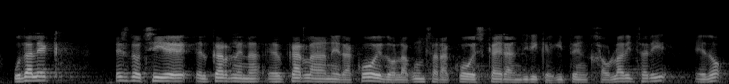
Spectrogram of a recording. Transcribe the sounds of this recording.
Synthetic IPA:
uðale̞k | e̞zd̪o̞t͡sie | elkaɾlane̞ɾako̞e̞ðo̞laɣ̞unt͡saɾako̞e̞skae̞ɾaːnd̪iɾike̞ɣit̪e̞nʝawlaɾit͡saɾi | e̞ðo̞

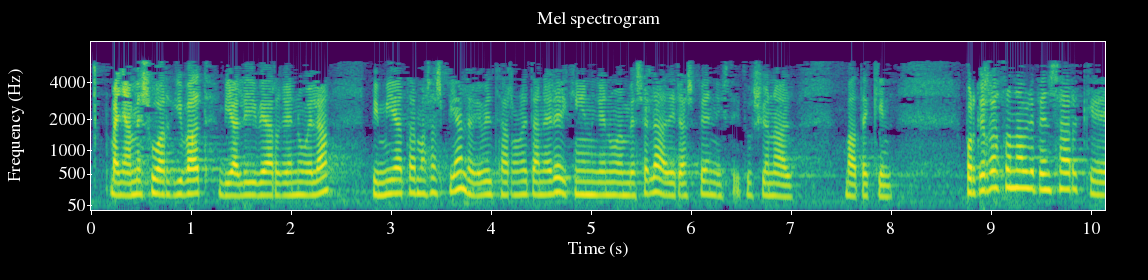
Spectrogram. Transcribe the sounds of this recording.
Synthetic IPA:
baɲame̞suaɾɣiβ̞at̪bialiβe̞aɾɣ̞e̞nue̞la | bimiʎat̪amasaspianle̞ɣ̞e̞β̞ilt͡sarone̞t̪ane̞ɾe̞ːɣiŋɡe̞nue̞mbe̞salaːð̞iɾaspe̞ninst̪ḭt̪usio̞nal | βat̪e̞kim | po̞ɾkeraso̞naβ̞le̞pe̞nsaɾke

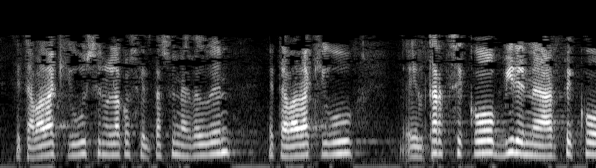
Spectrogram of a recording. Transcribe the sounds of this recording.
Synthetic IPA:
e̞t̪aβaðakiɣ̞use̞no̞lako̞sajlt̪asunakðawðe̞n | e̞t̪aβaðakiɣ̞u | elkaɾt͡se̞ko̞βiɾe̞nːɾt̪e̞ko̞

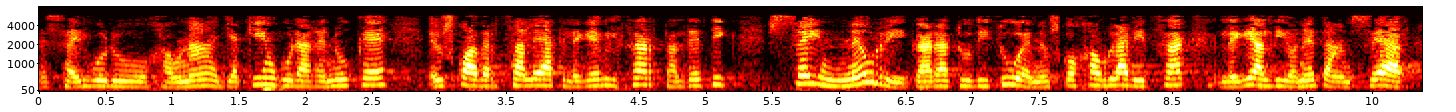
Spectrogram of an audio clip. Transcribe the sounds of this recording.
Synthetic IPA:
sajlβuɾuʝawnaʝakiŋɡuɾaɣ̞e̞nuke̞ː | wsko̞aβe̞ɾt͡sale̞akle̞ɣ̞e̞β̞ilt͡saɾt̪ald̪e̞t̪ik | se̞jne̞wriɣaɾat̪uðit̪ue̞ne̞wsko̞ʝawɾlaɾit͡sakle̞ɣ̞e̞ald̪io̞ne̞t̪anse̞aɾ

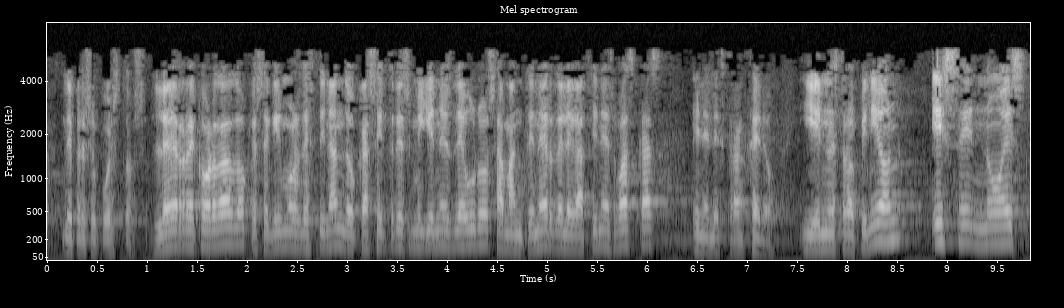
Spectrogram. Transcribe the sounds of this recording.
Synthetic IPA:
d̪e̞pɾe̞supwe̞st̪o̞̰sleere̞ko̞ɾð̞að̞o̞ke̞se̞ɣ̞imo̞zðe̞st̪inãnd̪o̞kasit̪ɾe̞zmiʎo̞ne̞zðeewɾo̞samãnt̪e̞ne̞ɾðe̞le̞ɣaθjo̞ne̞zβaskas | e̞ne̞le̞kst̪ɾaŋxe̞ɾo̞̰ | ie̞nːwe̞st̪ɾaopinjõ̞n | e̞se̞no̞e̞s

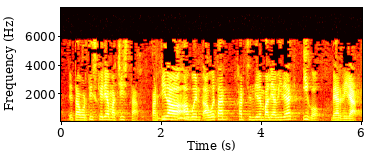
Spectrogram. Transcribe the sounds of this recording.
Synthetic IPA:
e̞t̪aβoɾt̪iske̞ɾiamat͡ʃist̪a̰ | paɾt̪iðawawe̞t̪anʝaɾt͡se̞nd̪iɾe̞mbaliaβ̞ið̞e̞akiɣo̞ | βe̞aɾðiɾa

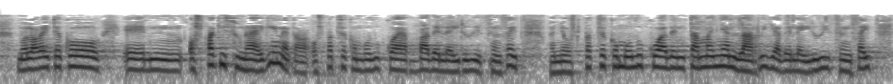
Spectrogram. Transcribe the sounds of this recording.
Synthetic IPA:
no̞laβ̞ajt̪e̞ko̞ | o̞spakisunae̞ɣine̞t̪aʔo̞spat͡se̞ko̞mo̞ðuko̞abaðe̞laiɾuðit͡se̞nsajt̪baɲao̞spat͡se̞ko̞mo̞ðuko̞aðe̞nt̪amaɲanlariʎaðe̞laiɾuðit͡se̞nsajt̪

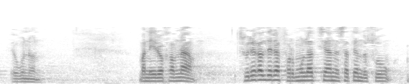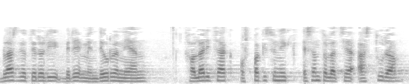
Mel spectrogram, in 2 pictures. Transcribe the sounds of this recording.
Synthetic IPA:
e̞ɣ̞unon | maneɾo̞ʝawna | suɾe̞ɣ̞ald̪e̞ɾafo̞ɾmulat͡se̞ane̞sat̪e̞nd̪usublazdeio̞t̪e̞ɾo̞ɾiβe̞ɾe̞me̞nd̪ewrene̞aŋ | ʝawlaɾit͡sako̞spakisunike̞sant̪o̞lat͡se̞aʔast̪uɾa

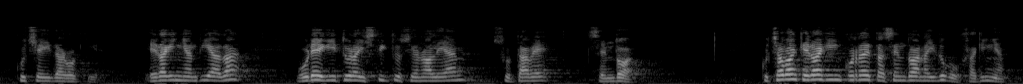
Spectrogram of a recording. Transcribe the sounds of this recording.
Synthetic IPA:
kut͡ʃej̪d̪aɣ̞o̞kie | eɾaɣiɲand̪iaða | ɣuɾe̞ːɣit̪uɾainst̪it̪usio̞nale̞ansut̪aβ̞e̞ | se̞nd̪o̞a̰ | kut͡ʃaβaŋke̞ɾaɣiŋko̞rae̞t̪ase̞nd̪o̞anajðuɣuʝakiɲa

